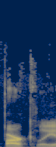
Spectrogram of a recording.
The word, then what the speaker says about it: Berkeley: And the Grove Press edition has Beckett's copious notes, curious illustrations, quotes from, you know, the Irish philosopher George Berkeley, and Barclay is the correct pronunciation.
